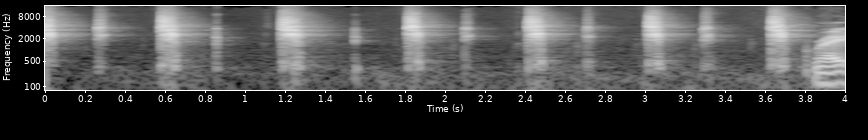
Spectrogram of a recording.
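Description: A man's mouth making short hissing "ts" sounds to imitate hi-hats in an even eighth-note rhythm, about three a second. Every other hiss is louder, marking the beat, with softer ones on the upbeats between.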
